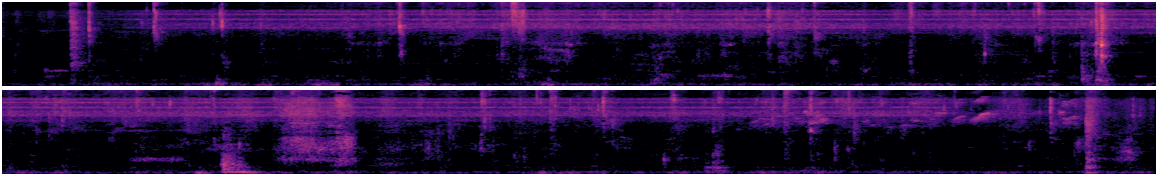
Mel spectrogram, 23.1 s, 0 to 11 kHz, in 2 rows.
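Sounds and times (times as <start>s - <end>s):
thump: 13.7s - 14.1s.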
